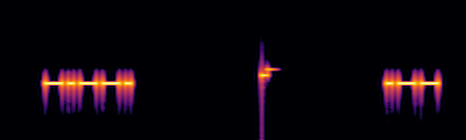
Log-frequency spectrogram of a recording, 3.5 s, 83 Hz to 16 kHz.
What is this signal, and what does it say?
Morse code, heard as a keyed tone, about 28 wpm, 700 Hz. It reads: <KN> W
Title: Single Character (Letter:Number:Punctuation:Prosign) 28wpm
